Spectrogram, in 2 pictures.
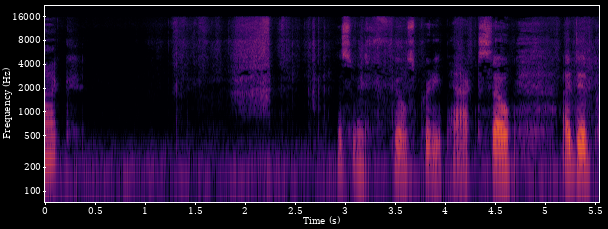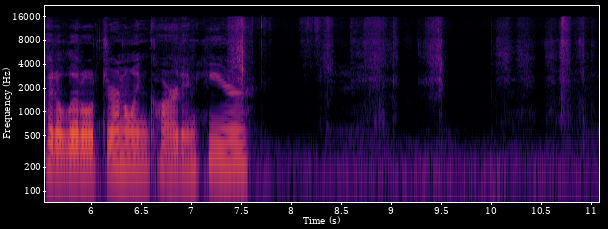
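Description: Paper cards rustle and slide as hands handle them.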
